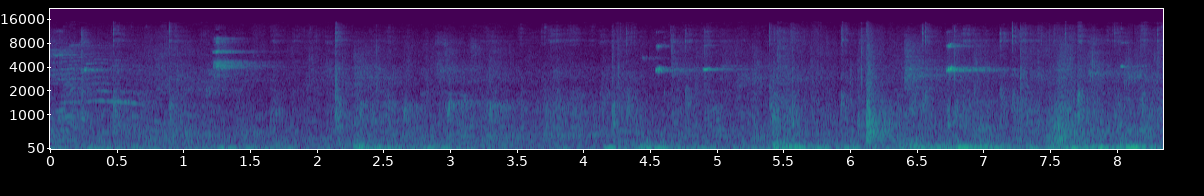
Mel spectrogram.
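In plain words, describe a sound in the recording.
Footsteps squeak on a wooden floor.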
